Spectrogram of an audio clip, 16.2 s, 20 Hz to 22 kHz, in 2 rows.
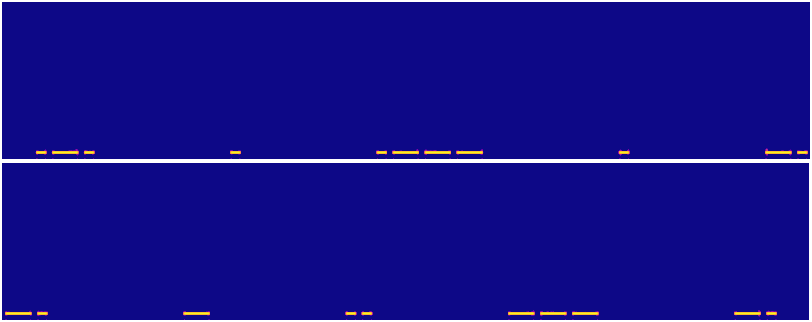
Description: Morse code, heard as a keyed tone, about 15 wpm, spaced as for 5 wpm, 1000 Hz. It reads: REJECTION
